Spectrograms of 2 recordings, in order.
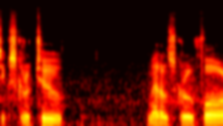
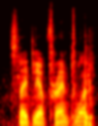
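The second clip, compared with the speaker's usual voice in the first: usual speaking voice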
